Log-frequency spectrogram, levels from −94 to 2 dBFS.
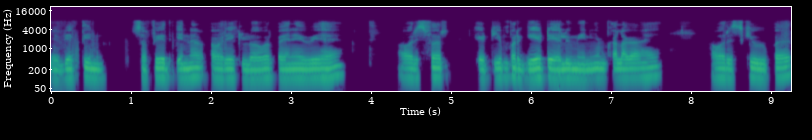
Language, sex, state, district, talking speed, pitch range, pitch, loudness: Hindi, male, Uttar Pradesh, Budaun, 155 wpm, 105-110 Hz, 110 Hz, -35 LUFS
